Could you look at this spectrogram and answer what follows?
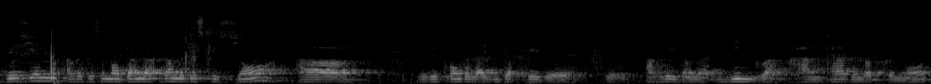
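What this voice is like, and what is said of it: Strong foreign accent in French. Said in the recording (French): “mon accent barbarique”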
